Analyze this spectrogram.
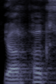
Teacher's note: Yarpaq sözü q ilə yazılır, x kimi tələffüz olunur, doğrudur.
